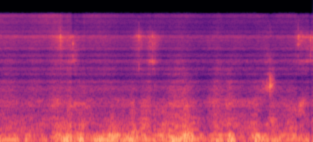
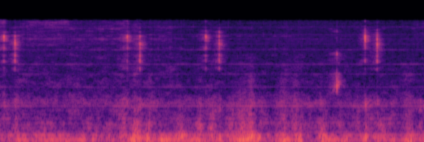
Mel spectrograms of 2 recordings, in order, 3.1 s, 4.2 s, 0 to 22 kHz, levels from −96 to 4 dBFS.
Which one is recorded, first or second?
second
